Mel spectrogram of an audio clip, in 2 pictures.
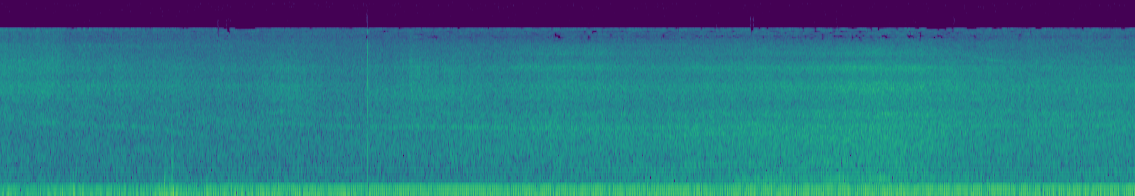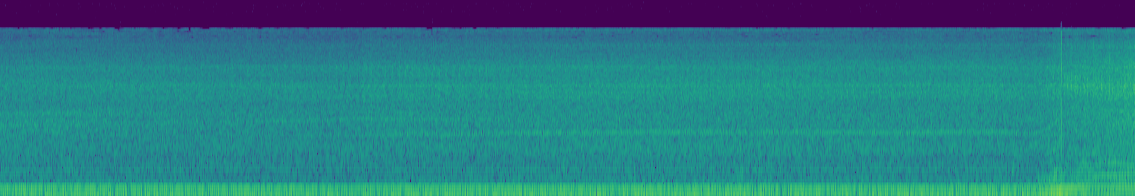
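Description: Open-top buggy under way: a steady low rumble of engine, wind and road noise. A few rising engine tones come through about ten seconds in, and near the end the engine note climbs quickly.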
